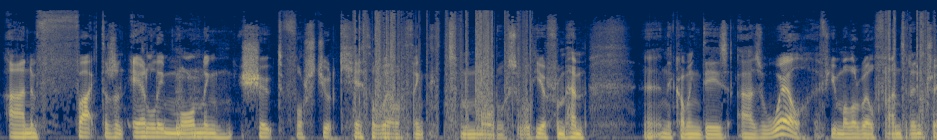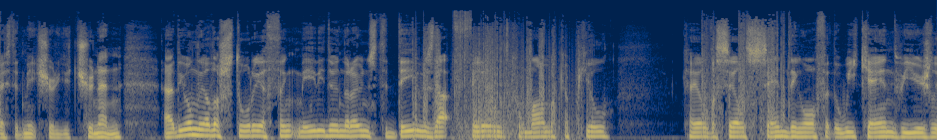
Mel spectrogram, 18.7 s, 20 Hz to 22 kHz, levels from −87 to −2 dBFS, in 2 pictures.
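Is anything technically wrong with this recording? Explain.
Yes. The speech carries loose connector crackle in four bursts: 3.53 to 5.33 s, 8.85 to 9.38 s, 13.49 to 15.29 s, and 16.39 to 17.29 s. A worn or dirty contact in the signal path is shifting. It keeps connecting and disconnecting, so the audio is chopped into fragments. Any DC on the line turns each break into a pop. The result is an irregular scratching crackle laid over the speech during each burst.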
